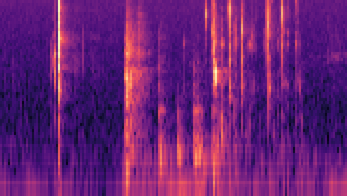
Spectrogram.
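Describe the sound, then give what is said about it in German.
A sharp lip smack like a kiss blown into the microphone, followed by a stretch of wet mouth clicks and smacking noises, with no talking. “Ich habe geküsst. Ich habe ein Küsschen gesendet.”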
